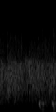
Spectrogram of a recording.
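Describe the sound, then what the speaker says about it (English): A retail innovation conference audience at GMDC Retail Tomorrow applauds itself with a short, steady wash of clapping from a room full of people, with a voice briefly audible near the end. "Give yourselves a round of applause."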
